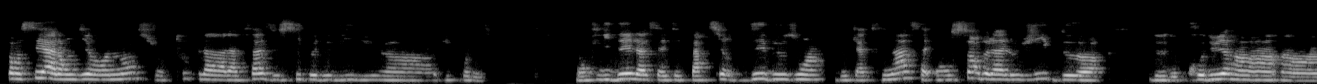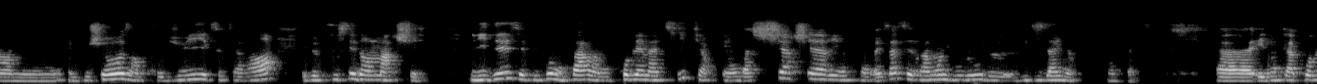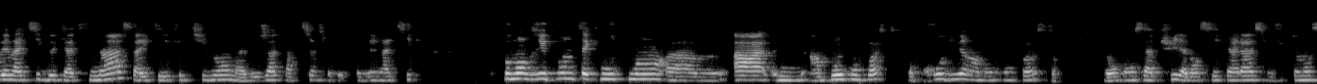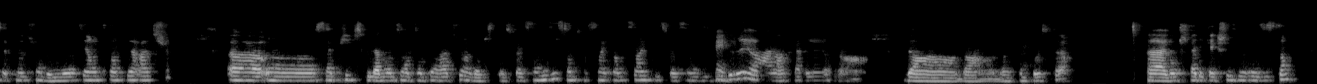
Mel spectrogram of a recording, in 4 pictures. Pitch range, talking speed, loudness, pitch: 180-230 Hz, 180 wpm, -24 LUFS, 200 Hz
